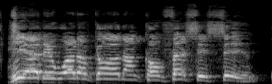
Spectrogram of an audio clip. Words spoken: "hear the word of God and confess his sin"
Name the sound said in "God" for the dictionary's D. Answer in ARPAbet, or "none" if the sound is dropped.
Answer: D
